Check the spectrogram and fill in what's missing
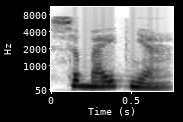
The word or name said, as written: sebaiknya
